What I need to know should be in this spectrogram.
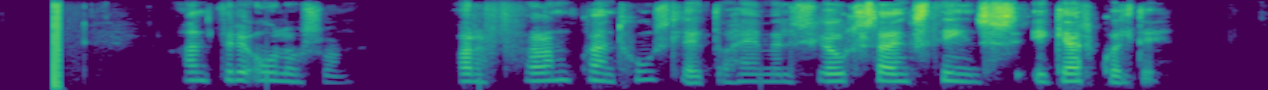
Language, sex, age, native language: Icelandic, female, 50-59, Icelandic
